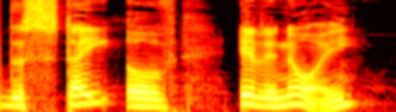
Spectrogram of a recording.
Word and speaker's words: Illinois: That's how it's said. Illinois. – You sound so... Illinois.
